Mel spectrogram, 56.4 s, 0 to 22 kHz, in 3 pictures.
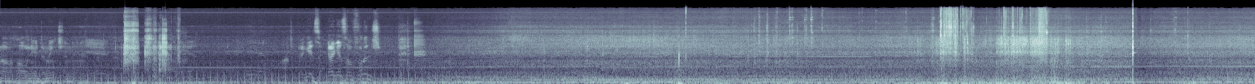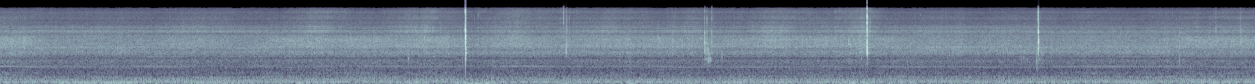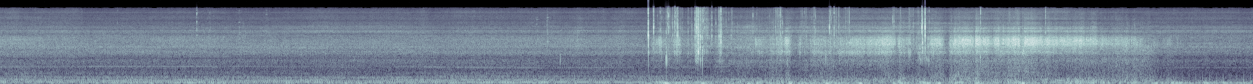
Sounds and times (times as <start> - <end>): Vehicle: 0.0 - 56.4.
